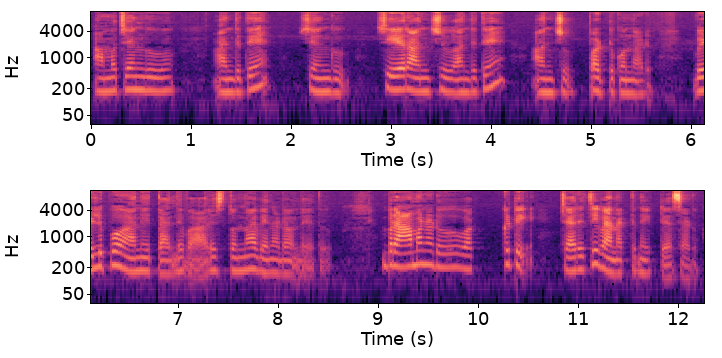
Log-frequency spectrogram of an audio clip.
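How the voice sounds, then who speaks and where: A woman's voice: fairly low pitch, moderate pace, a little mellow. A woman storyteller narrating a devotional myth in an emotive, dramatic way.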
